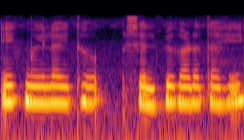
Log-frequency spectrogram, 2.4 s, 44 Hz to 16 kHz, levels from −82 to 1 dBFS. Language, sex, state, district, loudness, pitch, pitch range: Marathi, female, Maharashtra, Solapur, -16 LUFS, 215 Hz, 210-220 Hz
